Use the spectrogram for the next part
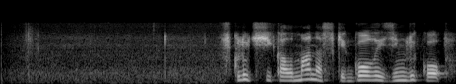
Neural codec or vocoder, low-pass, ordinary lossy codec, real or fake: codec, 16 kHz in and 24 kHz out, 1 kbps, XY-Tokenizer; 7.2 kHz; none; fake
